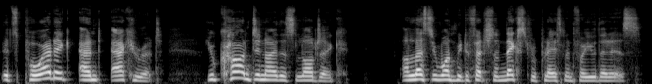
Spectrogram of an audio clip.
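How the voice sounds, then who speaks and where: A woman's voice: medium pitch, normal speed, mellow, no room sound, clean studio sound, natural voice. A woman voicing a proud, pompous male space marine tech officer who speaks grandly and turns testy when challenged.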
